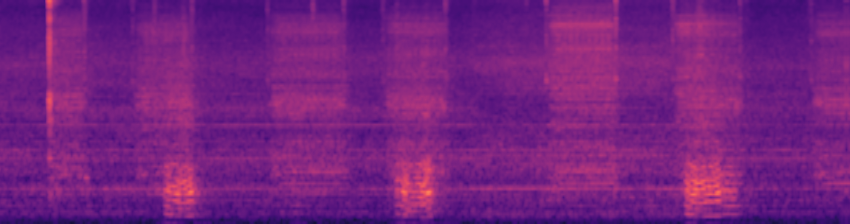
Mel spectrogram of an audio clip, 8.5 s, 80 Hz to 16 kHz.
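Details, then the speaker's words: Everlast Cyclone 200ES MIG welder feeding wire out through the gun: three squeaky rasping bursts about every 2.5 seconds from the wire spool, which is dragging tightly. "That's just my spool making that noise. Okay, we got the wire out of the gun here."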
